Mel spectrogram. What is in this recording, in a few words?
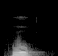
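"Wu" Garhwali; She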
